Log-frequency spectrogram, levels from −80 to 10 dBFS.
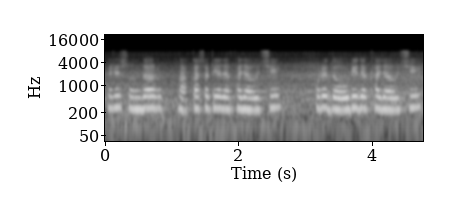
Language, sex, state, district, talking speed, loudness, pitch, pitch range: Odia, female, Odisha, Khordha, 115 wpm, -12 LUFS, 260 Hz, 245-270 Hz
